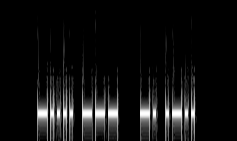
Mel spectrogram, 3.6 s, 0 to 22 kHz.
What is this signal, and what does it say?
Morse code, heard as a keyed tone, about 25 wpm, 700 Hz. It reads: 6O NL
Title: Winter Field Day Exchanges Encore 25wpm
